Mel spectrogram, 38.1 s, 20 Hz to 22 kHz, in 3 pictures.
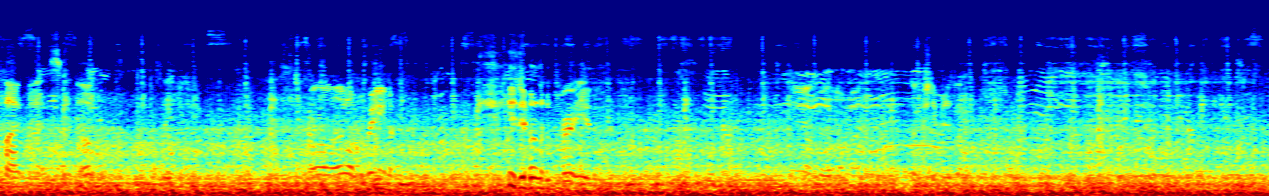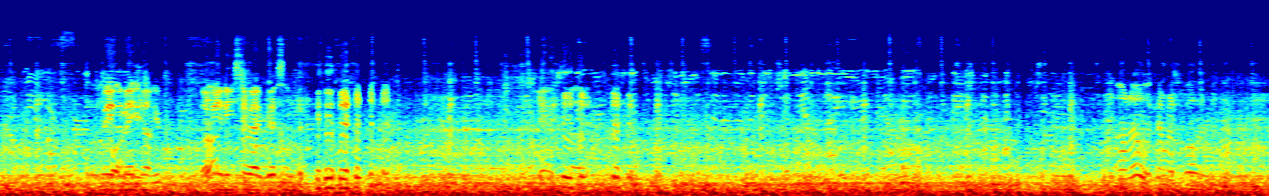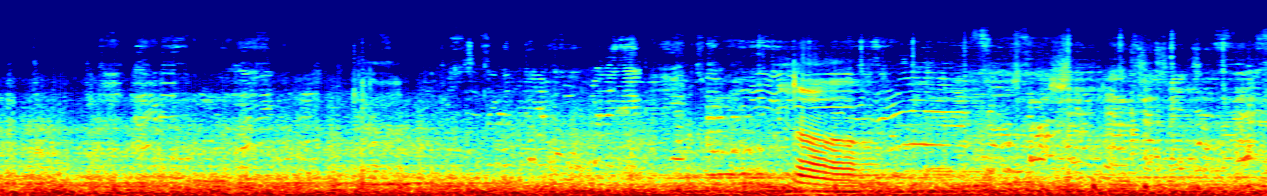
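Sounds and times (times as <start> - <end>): people's voices: 0.0 - 2.1, 2.7 - 6.2, 6.8 - 25.2, 26.3 - 38.0
car driving rumble inside cabin: 0.0 - 38.0.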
